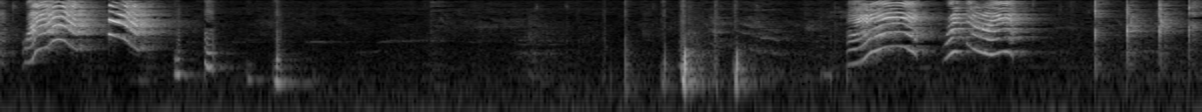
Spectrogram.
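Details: Pet parrot indoors imitating words like "mitthu" and "mummy": a squeaky two-part phrase at the start, scattered clicks and taps through a quiet middle, then two more wavering nasal phrases near the end.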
